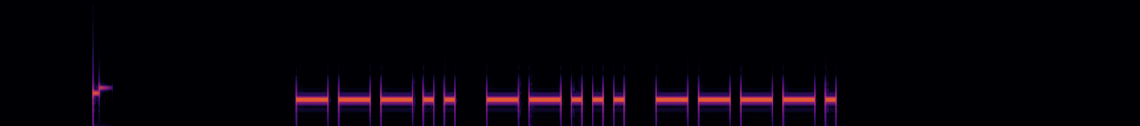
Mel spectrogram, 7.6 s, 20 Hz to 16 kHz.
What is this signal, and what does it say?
Morse code, heard as a keyed tone, about 17 wpm, 700 Hz. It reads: 879
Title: Numbers - 3-Digit 17wpm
